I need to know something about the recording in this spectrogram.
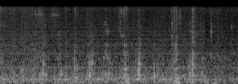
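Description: A person chewing a mouthful of yukhoe bibimbap (raw-beef bibimbap) close to the microphone: a run of small, irregular, wet clicking mouth sounds.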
